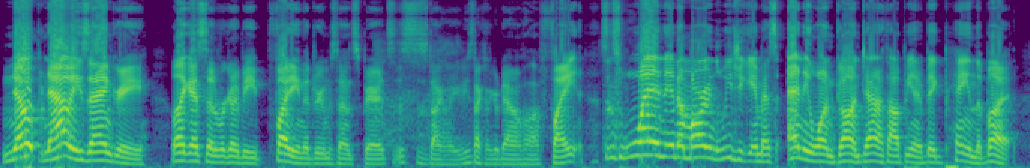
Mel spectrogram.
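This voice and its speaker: A man hoarse from a cold talks through a game, his voice nasal and raspy but still bright and keen. His pitch sits a little high and swings widely as he jokes and thinks aloud. Faint game music plays behind him. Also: sing-song, fast, few pauses. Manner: playful, jokey, thinks aloud. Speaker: let's play host. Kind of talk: casual gameplay commentary.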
